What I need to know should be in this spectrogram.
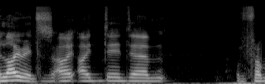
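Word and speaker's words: Lyrids: Did you photograph the Lid meteor shower? Have I said that right? I probably said it wrong. Yeah, the Lyids.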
